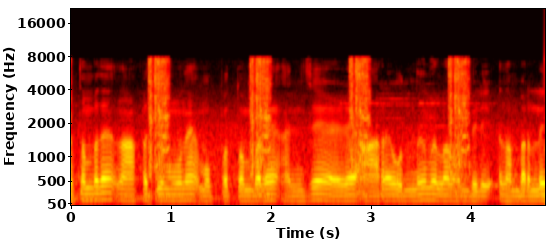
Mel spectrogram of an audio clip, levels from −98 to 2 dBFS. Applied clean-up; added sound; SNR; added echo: none; Camera; 8 dB; none.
